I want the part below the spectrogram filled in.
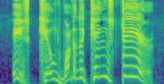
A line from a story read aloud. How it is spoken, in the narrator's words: cried one of the foresters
